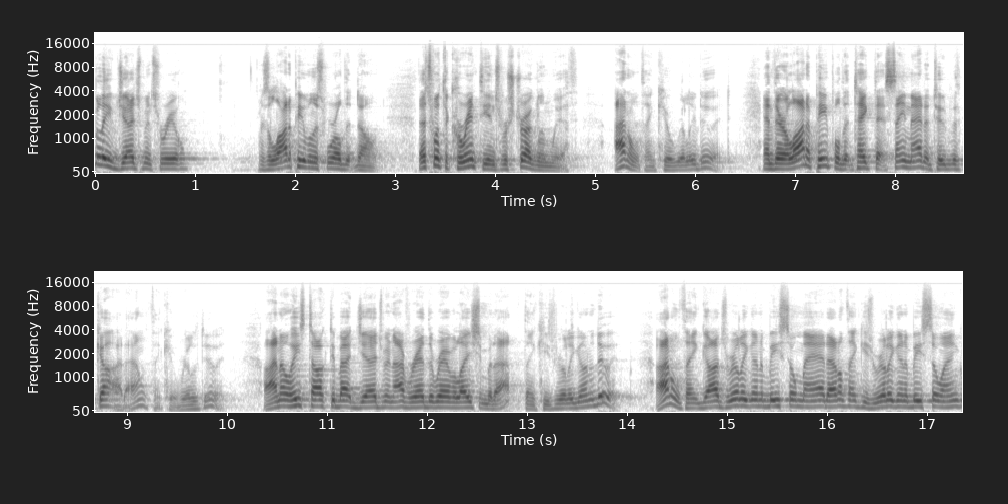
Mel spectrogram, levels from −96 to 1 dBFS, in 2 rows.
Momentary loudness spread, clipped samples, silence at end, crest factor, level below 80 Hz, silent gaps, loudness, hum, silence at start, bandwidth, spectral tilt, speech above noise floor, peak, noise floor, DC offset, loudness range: 15 LU; under 0.1%; 0 s; 20 dB; -76 dBFS; none; -36 LUFS; none; 0 s; 16.5 kHz; -5 dB/octave; 35 dB; -16 dBFS; -71 dBFS; under 0.1%; 3 LU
